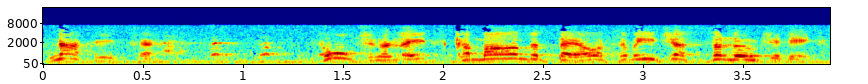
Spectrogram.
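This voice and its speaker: A hapless, rambling chief petty officer in vintage radio comedy. He is cheeky and wheedling, with a very high, animated voice. The sound is dull with clear background noise. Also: fairly quick. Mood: resigned, wry. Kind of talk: classic radio sitcom acting. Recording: muffled, noisy old radio comedy recording.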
